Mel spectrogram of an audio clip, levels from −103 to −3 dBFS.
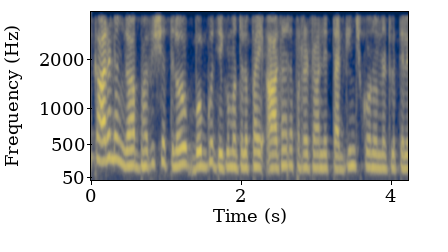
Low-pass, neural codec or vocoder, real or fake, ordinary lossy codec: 3.6 kHz; codec, 24 kHz, 6 kbps, HILCodec; fake; none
